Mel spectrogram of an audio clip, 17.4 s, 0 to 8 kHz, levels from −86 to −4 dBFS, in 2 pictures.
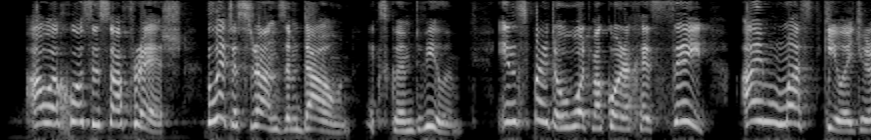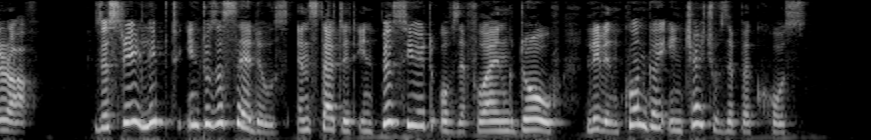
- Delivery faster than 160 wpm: No, average, 155 wpm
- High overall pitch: Yes, very high, 295 Hz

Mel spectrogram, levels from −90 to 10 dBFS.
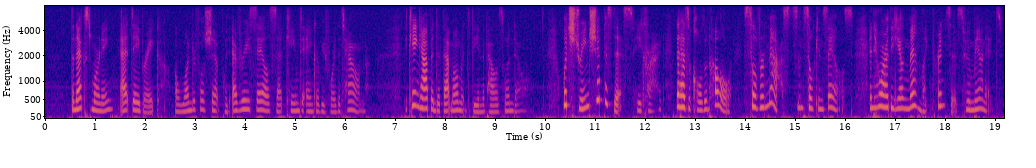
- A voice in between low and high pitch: No, high, 230 Hz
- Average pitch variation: No, wide, 5.7 semitones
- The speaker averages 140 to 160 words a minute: No, average, 180 wpm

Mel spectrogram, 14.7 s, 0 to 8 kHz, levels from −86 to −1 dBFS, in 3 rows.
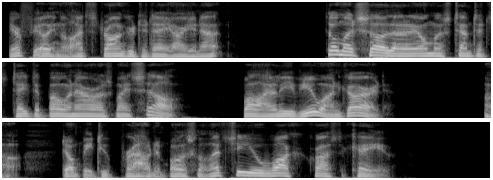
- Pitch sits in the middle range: No, low, 120 Hz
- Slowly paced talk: No, average, 175 wpm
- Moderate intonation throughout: Yes, average, 3.5 semitones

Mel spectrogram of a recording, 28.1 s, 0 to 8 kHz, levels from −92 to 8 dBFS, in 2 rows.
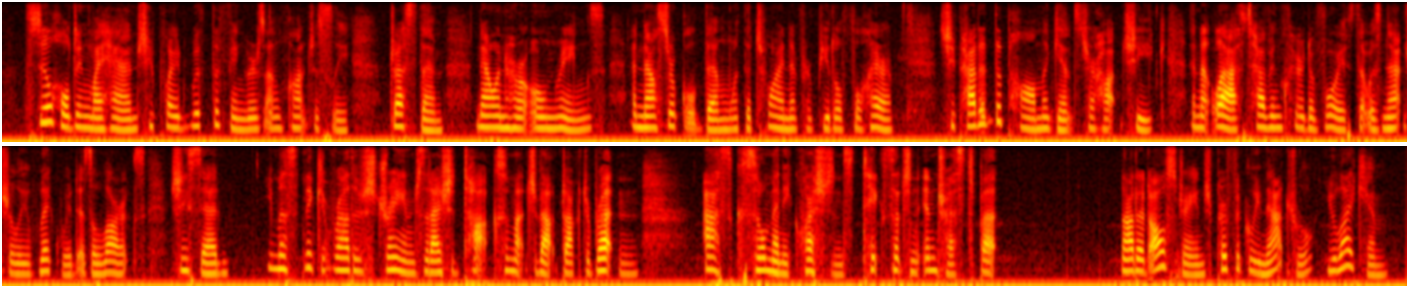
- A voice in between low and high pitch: No, high, 200 Hz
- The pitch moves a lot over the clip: No, average, 3.3 semitones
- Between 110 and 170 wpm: No, average, 180 wpm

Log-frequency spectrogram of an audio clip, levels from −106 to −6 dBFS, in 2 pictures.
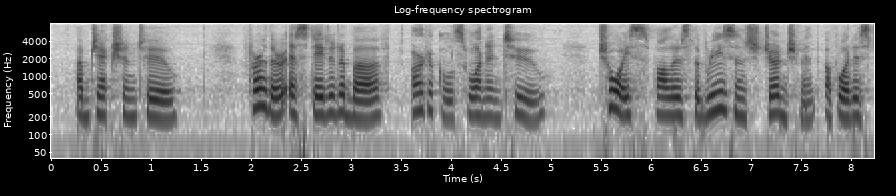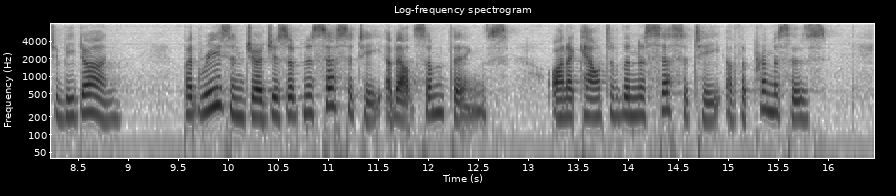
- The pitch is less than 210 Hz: No, high, 215 Hz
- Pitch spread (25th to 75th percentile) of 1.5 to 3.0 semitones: Yes, average, 2.7 semitones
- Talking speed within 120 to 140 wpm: Yes, slow, 135 wpm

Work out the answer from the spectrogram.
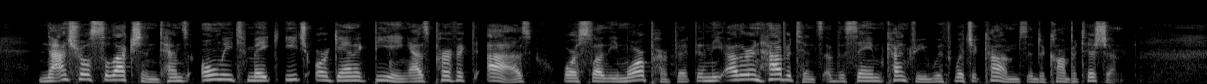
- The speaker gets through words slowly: No, average, 150 wpm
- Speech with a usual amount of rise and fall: No, wide, 6.1 semitones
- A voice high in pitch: No, medium, 170 Hz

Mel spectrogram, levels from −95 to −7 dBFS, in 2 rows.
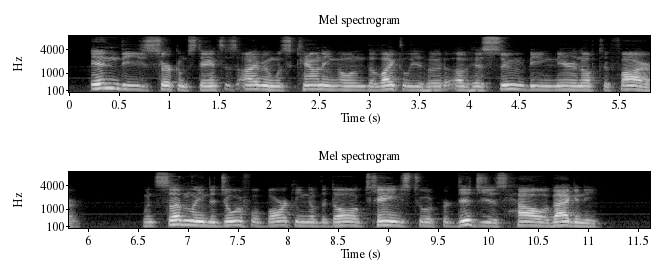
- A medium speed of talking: Yes, average, 165 wpm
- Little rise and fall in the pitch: Yes, narrow, 2.2 semitones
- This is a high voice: No, medium, 145 Hz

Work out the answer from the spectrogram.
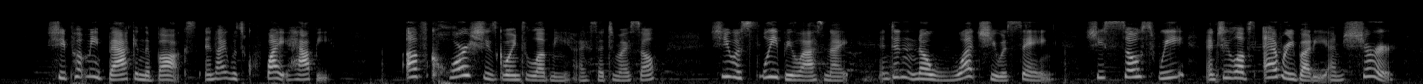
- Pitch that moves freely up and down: Yes, wide, 7.5 semitones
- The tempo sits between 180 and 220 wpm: Yes, average, 185 wpm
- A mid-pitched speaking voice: No, high, 245 Hz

